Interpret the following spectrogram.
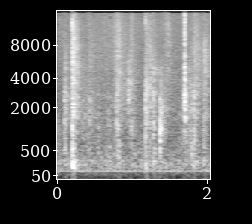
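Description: Quiet room with a faint steady hum and a few soft clicks and rustles from fingers handling a knitted dishcloth while working the yarn tail through its stitches.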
